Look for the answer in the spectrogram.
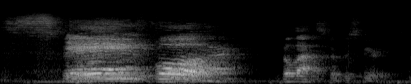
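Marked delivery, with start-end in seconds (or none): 0.0-2.3 called out high and loud; loud announcement. Acted. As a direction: announce the stave like a herald. Announcing the next stave.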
